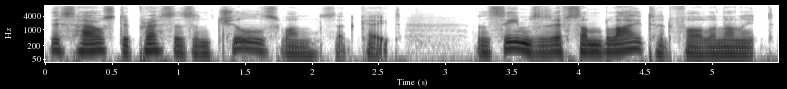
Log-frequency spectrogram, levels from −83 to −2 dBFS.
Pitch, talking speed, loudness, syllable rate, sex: 105 Hz, 195 wpm, -22 LUFS, 4.9 syllables/s, male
